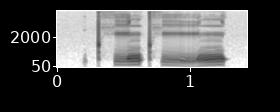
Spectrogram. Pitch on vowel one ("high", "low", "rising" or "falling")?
rising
